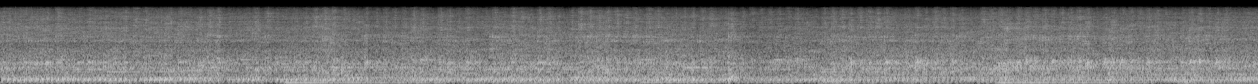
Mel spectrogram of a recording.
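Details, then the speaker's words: 1978 John Deere 208 lawn tractor, no muffler, old head gasket, after 3 years idle, driving: loud steady drone with slight unevenness; variator and transmission work, throttle needs adjusting, owner thinks it then ran out of gas. "throttle needs adjusted variator works transmission works runs good i think it just ran out of gas"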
